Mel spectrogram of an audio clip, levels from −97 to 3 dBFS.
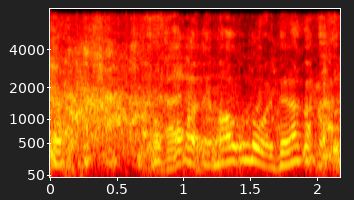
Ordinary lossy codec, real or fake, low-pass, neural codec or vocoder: none; fake; 7.2 kHz; codec, 16 kHz, 4 kbps, FunCodec, trained on Chinese and English, 50 frames a second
